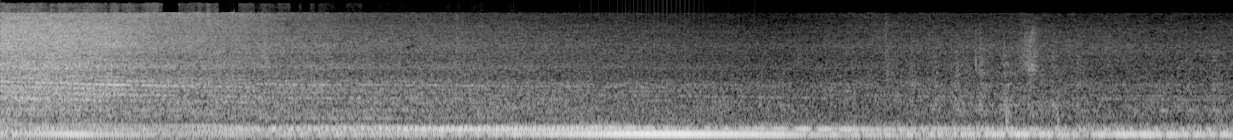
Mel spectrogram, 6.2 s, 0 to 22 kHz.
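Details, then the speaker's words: 2000 Ford Mustang V6 just after a Windstar intake swap with fabricated IAC plate, throttle bracket not yet finished; engine pulls through a couple of rev sweeps and settles with an even firing note, no knocks or misses, maybe coughing out some dirt; normal revving. "Sounds a little bit better. I don't know if it's coughing out some dirt, but we'll touch base with the rest later."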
